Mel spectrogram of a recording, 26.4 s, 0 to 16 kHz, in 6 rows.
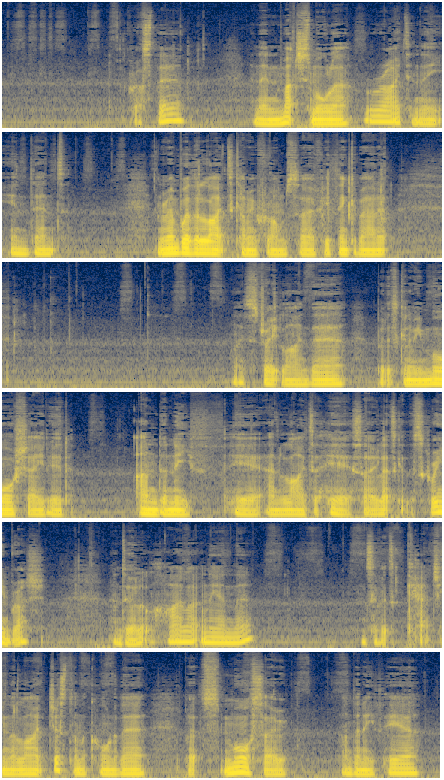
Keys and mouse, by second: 1.9 f, 3.5-7.1 drag, 7.1-9.1 ctrl+middle drag, 9.1 f, 9.9-23.8 drag, 23.8 f, 24.3-25.9 drag, 25.9 f.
